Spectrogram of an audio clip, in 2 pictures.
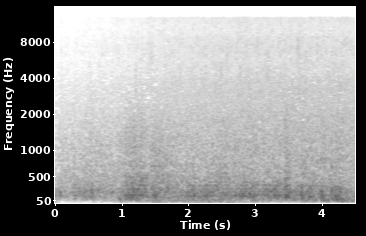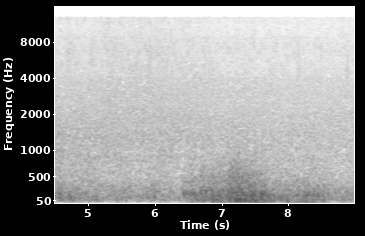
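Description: A thunderstorm in Joburg (Johannesburg), South Africa, with steady rain hissing throughout and deep rolls of thunder rumbling in two swells, one early and a louder one near the end, with no voices.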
